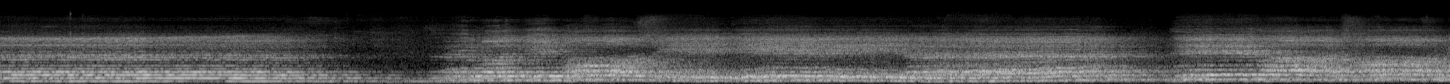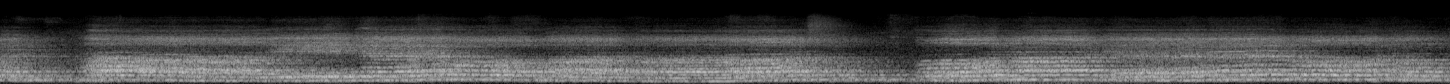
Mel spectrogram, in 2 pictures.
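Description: An Orthodox church choir of men and women chanting a hymn in long phrases, with short breaks between phrases; it opens on a long held note.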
